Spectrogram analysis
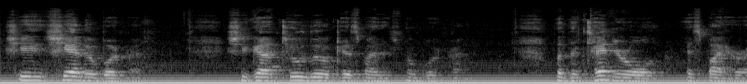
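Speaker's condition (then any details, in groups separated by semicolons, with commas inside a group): ALS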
